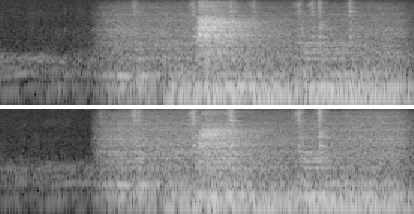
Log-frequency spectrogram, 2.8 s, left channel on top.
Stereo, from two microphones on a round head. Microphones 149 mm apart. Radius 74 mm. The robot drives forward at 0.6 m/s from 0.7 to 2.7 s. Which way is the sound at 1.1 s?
70° left (ahead or behind).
